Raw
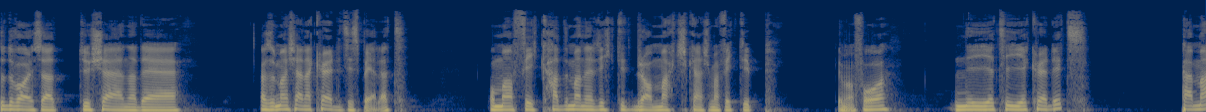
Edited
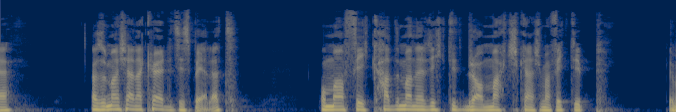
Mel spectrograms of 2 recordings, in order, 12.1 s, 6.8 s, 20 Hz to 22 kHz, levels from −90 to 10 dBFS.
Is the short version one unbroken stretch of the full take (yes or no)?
yes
